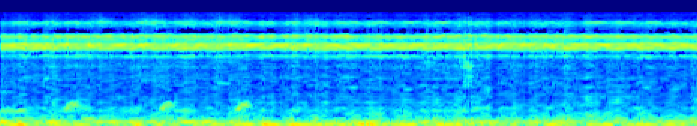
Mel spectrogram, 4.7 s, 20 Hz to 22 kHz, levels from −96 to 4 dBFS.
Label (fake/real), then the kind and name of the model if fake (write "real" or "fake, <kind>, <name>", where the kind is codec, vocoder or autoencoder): fake, vocoder, BigVGAN v2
